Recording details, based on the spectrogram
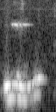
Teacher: when I say o my lips are rounded so it's a closed vvel and when I say A then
